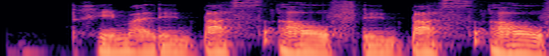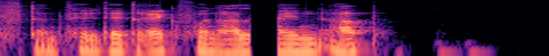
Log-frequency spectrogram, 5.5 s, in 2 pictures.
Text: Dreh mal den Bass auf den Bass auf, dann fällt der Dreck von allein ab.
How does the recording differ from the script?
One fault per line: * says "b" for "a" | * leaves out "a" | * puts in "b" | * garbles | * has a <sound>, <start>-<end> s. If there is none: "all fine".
* has a dropout, 4.0-4.1 s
